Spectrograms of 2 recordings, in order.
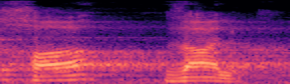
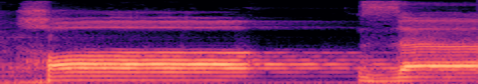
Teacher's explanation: ذال کے اندر سیٹی نہیں آتی، اس کا مخرج میں نے آپ کو بتایا تھا، اسی تلفظ کے ساتھ پڑھتے ہوئے انشاءاللہ العزیز اس کو آپ پڑھیں گے تو یہ آسانی سے آپ کے ادا ہو جائے گا کہ آپ نے زبان کا کنارہ اوپر وردتوں کے کنارے پر لگانا ہے۔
